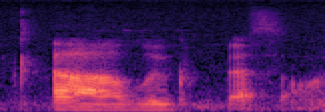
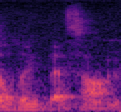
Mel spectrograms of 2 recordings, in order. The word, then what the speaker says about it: Luc Besson: Luc Besson, I think is how you say it.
